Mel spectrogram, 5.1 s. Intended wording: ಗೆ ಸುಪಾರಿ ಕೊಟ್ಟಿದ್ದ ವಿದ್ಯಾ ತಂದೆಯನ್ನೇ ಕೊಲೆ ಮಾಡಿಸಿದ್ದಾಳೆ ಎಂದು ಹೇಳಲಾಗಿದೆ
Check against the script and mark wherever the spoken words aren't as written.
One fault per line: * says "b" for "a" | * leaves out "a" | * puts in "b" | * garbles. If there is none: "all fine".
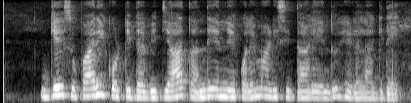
all fine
